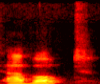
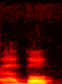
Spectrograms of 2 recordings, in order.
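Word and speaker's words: אבות: So Av, you can pronounce it as Ab or Av. The plural form is Avot or Abot.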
